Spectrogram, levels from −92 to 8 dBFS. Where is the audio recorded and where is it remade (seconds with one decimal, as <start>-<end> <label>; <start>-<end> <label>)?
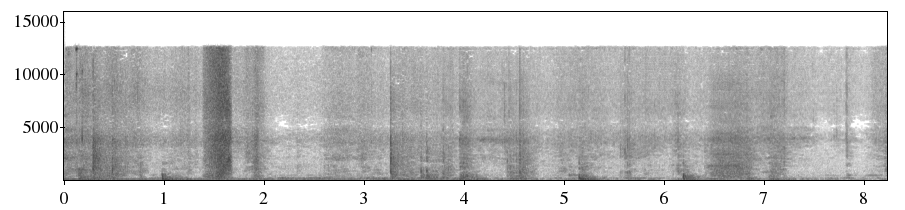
0.0-3.7 recorded; 3.7-8.2 remade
